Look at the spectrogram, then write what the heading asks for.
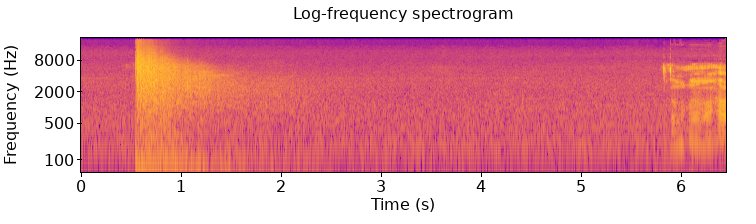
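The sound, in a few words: U-boat deck gun firing at convoy ships, from a video game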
